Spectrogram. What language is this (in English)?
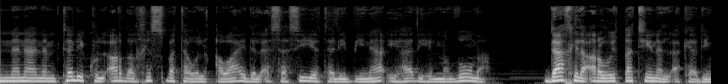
Arabic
